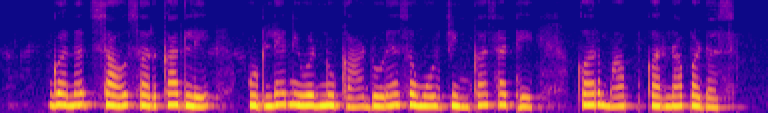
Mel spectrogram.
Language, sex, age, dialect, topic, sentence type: Marathi, female, 60-100, Northern Konkan, banking, statement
